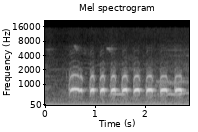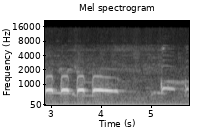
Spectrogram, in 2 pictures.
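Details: Bangkok zebra dove in full song for use as a tutor recording: roughly a dozen soft, rounded coos repeated about four per second, closing with a longer sustained note and a brief faint follow-up.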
